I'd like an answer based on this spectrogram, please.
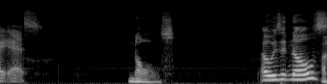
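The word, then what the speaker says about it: Knollys: l l y yes nulls oh is it nulls I think so oh I guess would it be oh no come on let's make it nullis nulls I suppose the Y is silent would it be back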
